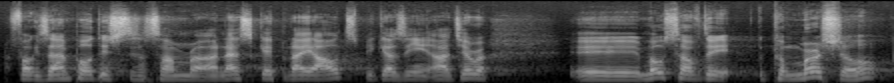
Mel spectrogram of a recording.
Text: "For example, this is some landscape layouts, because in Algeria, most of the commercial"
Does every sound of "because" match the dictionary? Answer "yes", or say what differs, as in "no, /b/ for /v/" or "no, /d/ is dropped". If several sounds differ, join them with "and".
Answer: yes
